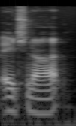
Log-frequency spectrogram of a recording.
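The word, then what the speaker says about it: H₀: was in the motivation this is often written with H under script not for H or underscore 0 pronounced not so H not the alternative hypothesis is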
